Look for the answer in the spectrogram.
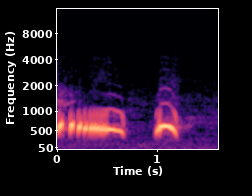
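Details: Low, stuttering coos from a spotted dove in the special 'giọng thổ' song style, speeding into a smooth downward-sliding note, followed after a short pause by a single rounded, arched coo.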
